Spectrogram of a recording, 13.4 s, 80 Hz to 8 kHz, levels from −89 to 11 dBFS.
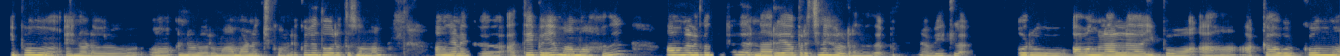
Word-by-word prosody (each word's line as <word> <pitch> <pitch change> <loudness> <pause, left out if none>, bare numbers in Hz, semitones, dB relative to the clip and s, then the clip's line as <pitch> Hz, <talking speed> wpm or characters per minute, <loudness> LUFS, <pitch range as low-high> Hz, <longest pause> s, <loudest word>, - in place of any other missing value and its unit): இப்போ 290 +4 +1 0.4
என்னோட 235 -1 0
ஒரு 220 0 -6 0.4
ஒ - - -3 0.2
என்னோட 260 +1 +1
ஒரு 245 0 -4
மாமான்னு 245 +1 0
வச்சுக்கோங்களேன். 250 +2 -7
கொஞ்சம் 305 -1 +2
தூரத்து 290 -2 0
சொந்தம். 235 +5 -1 0.5
அவுங்க 270 -1 +3
எனக்கு 235 -1 -4 0.3
அத்தை 295 +1 0
பையன், 295 +3 +5
மாமா 265 -1 +4
ஆகுது. 270 +5 -2 0.5
அவங்களுக்கு 305 -1 +5
வந்துட்டு 285 +3 -6 0.3
நெறைய 270 +4 +2
பிரச்சனைகள் 275 -1 +2
இருந்தது 220 -1 -6 0.6
வீட்ல. 225 0 -6 0.6
ஒரு 280 -1 +3 0.4
அவங்களால 270 0 +3 0.3
இப்போ 255 0 -6 0.3
அ - - 0 0.4
அக்காவுக்கும் 265 +2 +3
265 Hz, 125 wpm, -20 LUFS, 245-285 Hz, 0.6 s, பையன்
